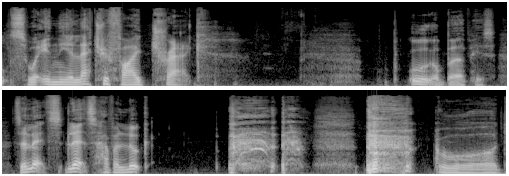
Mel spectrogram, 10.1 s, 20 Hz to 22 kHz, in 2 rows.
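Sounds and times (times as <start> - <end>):
speech: 0.0 - 2.2, 4.1 - 6.6, 7.3 - 10.0
person coughing harshly: 7.3 - 8.1, 8.7 - 9.3
throat clearing rasps: 8.7 - 9.3.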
